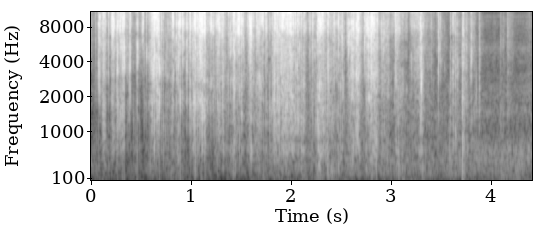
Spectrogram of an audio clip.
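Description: Foil wrapper of a pack of trading cards crinkling and crackling as it is torn open and handled, in a dense run of quick crackles.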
